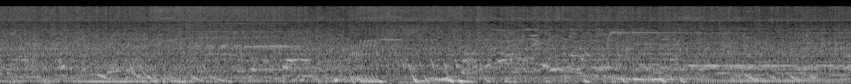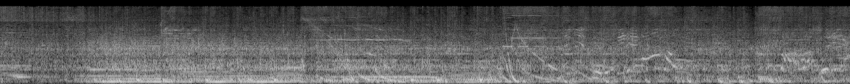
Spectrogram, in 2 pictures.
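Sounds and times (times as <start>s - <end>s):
electronic sound effects: 0.0s - 16.8s
pachinko machine music: 0.0s - 17.0s.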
